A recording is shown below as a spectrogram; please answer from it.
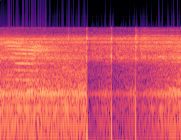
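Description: Three sharp knocks about a third of a second apart, starting a little over a second in: punches landing on a downed fighter in an MMA bout, heard through a TV broadcast.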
